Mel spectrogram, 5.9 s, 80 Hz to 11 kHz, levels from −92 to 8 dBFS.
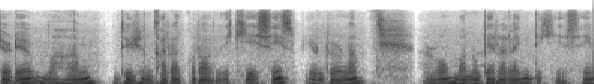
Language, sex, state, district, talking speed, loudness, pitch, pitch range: Nagamese, male, Nagaland, Dimapur, 160 wpm, -18 LUFS, 105 Hz, 100-115 Hz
